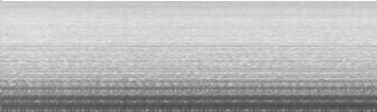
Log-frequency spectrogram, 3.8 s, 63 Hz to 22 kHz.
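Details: 1999 Mitsubishi Pajero Pinin/iO (Lancer-type engine) after fixing bad high-pressure fuel pump that caused crank-no-start: steady deep rumble with even low pulse, no knocks or misses; running normally.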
